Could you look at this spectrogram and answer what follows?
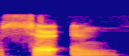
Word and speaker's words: certain: Certain, I say certain, and other people might, but the one thing to keep in mind, this AI is not an A sound. So it's what we call a schwa in linguistics. It's certain, an sound.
